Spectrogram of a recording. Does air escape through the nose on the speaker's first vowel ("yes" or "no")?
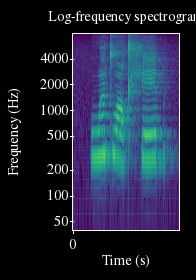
yes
